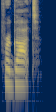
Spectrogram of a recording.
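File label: "forgot", US English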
